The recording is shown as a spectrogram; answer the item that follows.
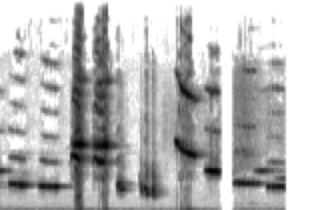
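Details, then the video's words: Little pied flycatcher, a young male learning to trill, used to lure and teach other birds: level thin whistles alternating with sharp clicking bursts, about eight notes in three seconds. "TLEDEKAN GUNUNG BELAJAR BUNYI NGEROLL"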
